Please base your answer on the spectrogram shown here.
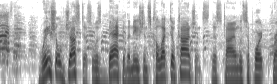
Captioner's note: voice-over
